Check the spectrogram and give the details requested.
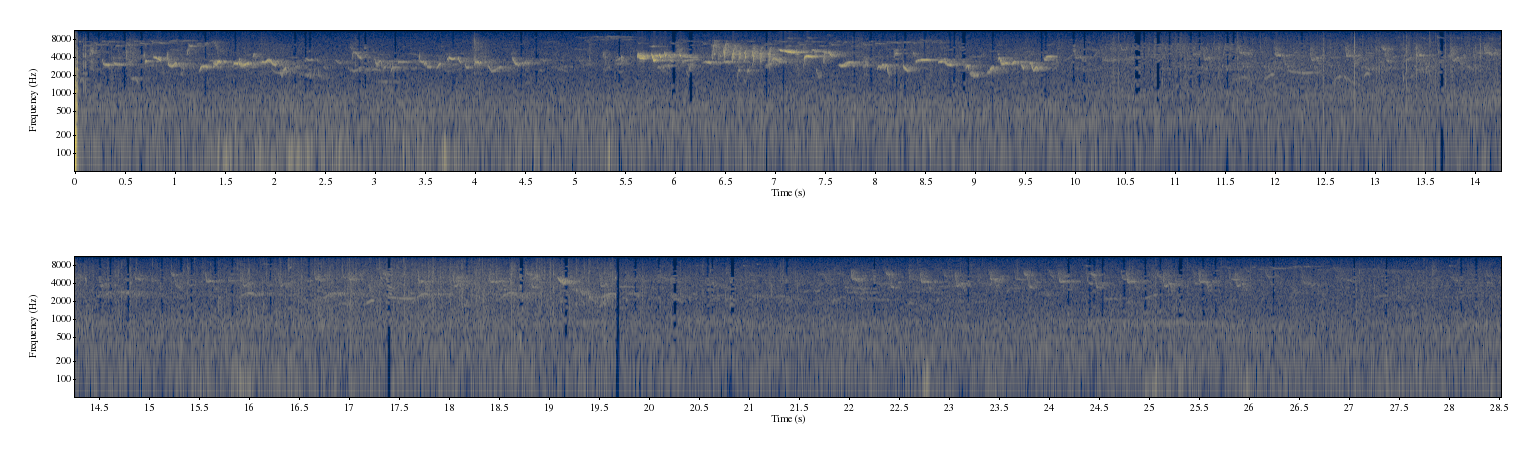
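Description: Wild birds singing: a loud, varied run of short chirping phrases for about the first ten seconds, then fainter, quicker chirps and trills.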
